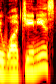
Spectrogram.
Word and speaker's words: Wagenius: i'm tempted to say why genius do you get that a lot i get that a lot and and to be really precise it's three syllables genius with the emphasis on the middle syllable but i'm not doctor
